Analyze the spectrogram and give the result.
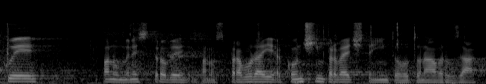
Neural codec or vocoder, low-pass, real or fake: none; 7.2 kHz; real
